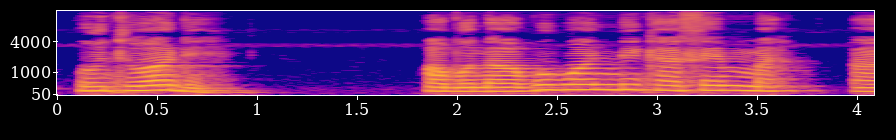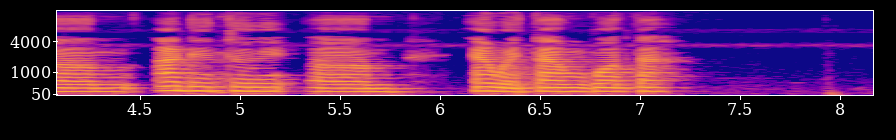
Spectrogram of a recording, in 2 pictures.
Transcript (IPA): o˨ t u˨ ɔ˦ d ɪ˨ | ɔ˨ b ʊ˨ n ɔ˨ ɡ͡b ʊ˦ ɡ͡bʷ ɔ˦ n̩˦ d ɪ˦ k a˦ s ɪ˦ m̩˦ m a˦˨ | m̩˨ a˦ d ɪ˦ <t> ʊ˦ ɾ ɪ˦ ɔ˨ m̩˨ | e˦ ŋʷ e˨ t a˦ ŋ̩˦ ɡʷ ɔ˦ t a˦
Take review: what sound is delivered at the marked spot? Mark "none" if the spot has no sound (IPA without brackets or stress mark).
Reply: t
